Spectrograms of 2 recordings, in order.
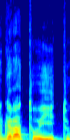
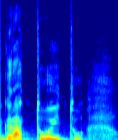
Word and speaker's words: gratuito: O Antônio Carlos Mantone mandou o seguinte: "William, não é gratuito que se pronuncia. A pronúncia correta é gratuito com a tonicidade no U e não no i.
